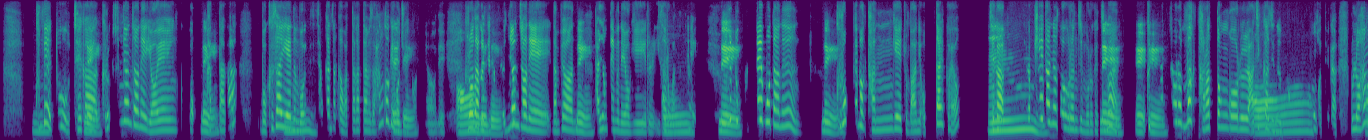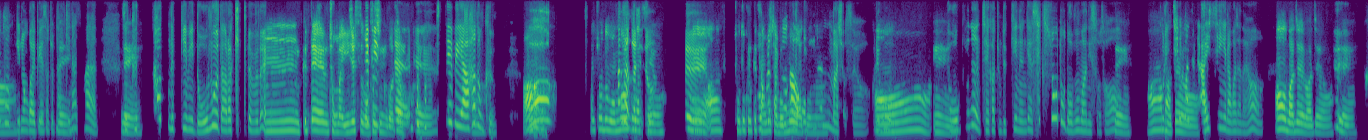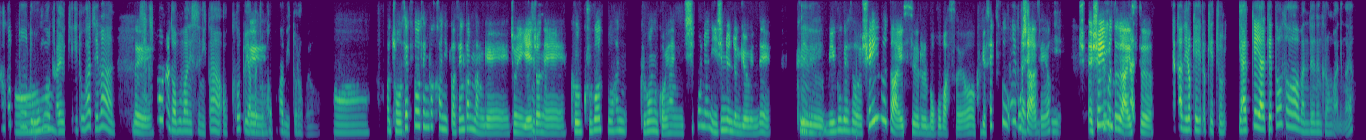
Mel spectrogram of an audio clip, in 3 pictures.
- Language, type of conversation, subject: Korean, unstructured, 가장 기억에 남는 디저트 경험은 무엇인가요?
- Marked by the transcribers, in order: other background noise; distorted speech; tapping; laughing while speaking: "달았기 때문에"; laugh; unintelligible speech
